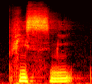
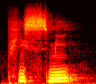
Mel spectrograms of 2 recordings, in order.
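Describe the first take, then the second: First: The first sound has a puff of air, like P. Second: The same.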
